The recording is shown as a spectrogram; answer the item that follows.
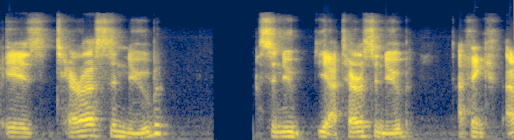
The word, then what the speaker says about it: Sinube: Um, his name is Tara Sinub. Sinub, yeah, Tara Sinub. I don't think it's pronounced Sinube. There's like a silent e at the end.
